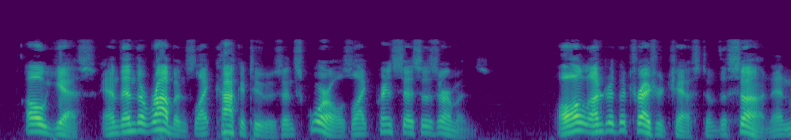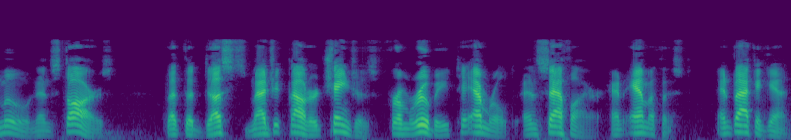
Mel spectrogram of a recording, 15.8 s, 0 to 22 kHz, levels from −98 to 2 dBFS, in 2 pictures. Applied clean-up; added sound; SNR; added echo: none; none; none; none.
